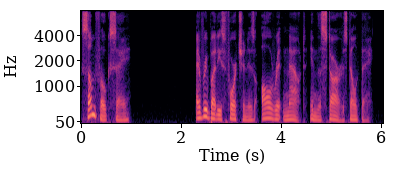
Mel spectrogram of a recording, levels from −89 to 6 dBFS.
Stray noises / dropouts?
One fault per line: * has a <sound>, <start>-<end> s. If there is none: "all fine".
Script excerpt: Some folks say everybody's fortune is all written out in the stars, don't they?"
all fine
